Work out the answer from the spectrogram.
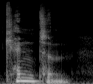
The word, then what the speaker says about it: centum: hundred over the Millennia it evolved into kentum which was how the Romans and Latins pronounced it from this we get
